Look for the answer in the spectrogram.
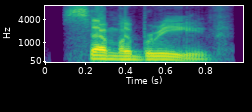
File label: "semibreve", American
